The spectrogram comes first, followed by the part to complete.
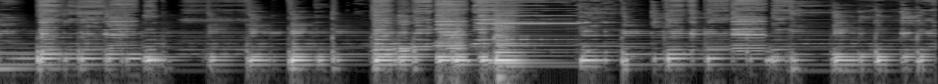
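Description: Harmonica in a neck rack playing an instrumental break over a strummed acoustic guitar, with one long held high note about seven seconds in.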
